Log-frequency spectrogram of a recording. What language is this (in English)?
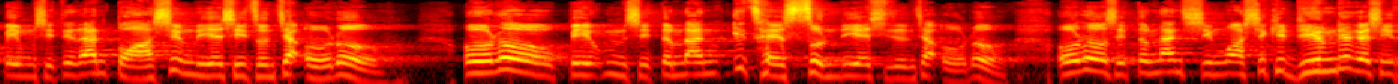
Chinese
